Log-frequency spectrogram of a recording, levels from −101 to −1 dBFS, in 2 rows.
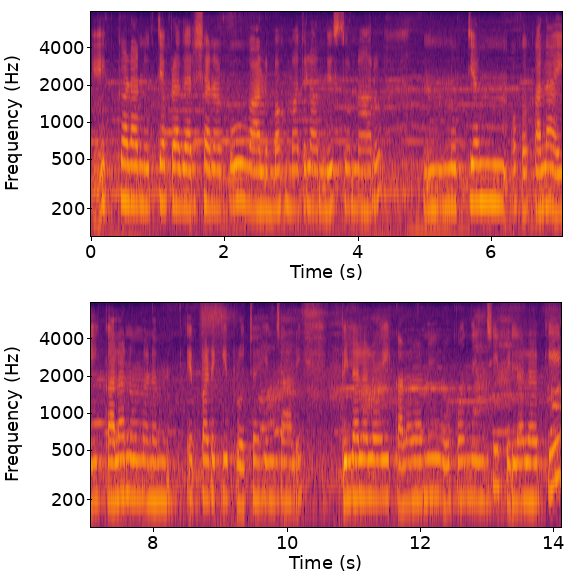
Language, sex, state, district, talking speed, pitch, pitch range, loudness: Telugu, female, Telangana, Karimnagar, 85 wpm, 210 Hz, 200-215 Hz, -29 LUFS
